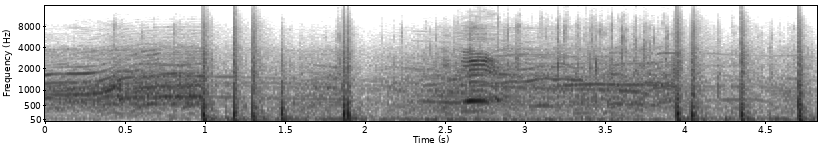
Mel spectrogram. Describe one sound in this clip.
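Fireworks explode with loud, sharp bangs.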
